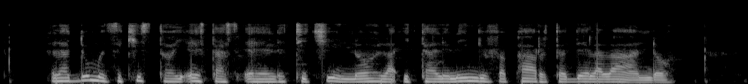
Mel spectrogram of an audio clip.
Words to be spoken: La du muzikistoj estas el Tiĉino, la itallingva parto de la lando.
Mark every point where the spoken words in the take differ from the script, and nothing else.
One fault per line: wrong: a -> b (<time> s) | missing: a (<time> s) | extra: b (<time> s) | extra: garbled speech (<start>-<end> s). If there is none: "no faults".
no faults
